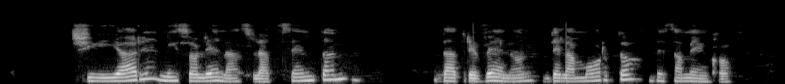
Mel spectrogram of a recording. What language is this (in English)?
Esperanto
